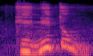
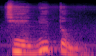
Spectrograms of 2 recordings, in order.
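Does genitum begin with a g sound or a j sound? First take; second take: g sound; j sound. First: Genitum begins with a hard g sound. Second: Genitum begins with a j sound. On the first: The speaker calls it wrong. "tidak boleh membaca genitum" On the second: The speaker calls it right. "G itu dibaca seperti J H, jejak"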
